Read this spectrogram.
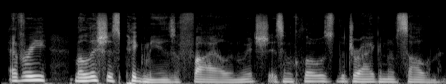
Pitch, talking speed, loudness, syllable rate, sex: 130 Hz, 190 wpm, -18 LUFS, 6.0 syllables/s, male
